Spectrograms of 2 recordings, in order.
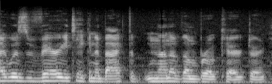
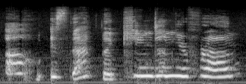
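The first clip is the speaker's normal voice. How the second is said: high, slow princess question; much higher, slow storybook sweetness; 4 dB louder, slower than usual. Retold or imitated. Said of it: "she was like".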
